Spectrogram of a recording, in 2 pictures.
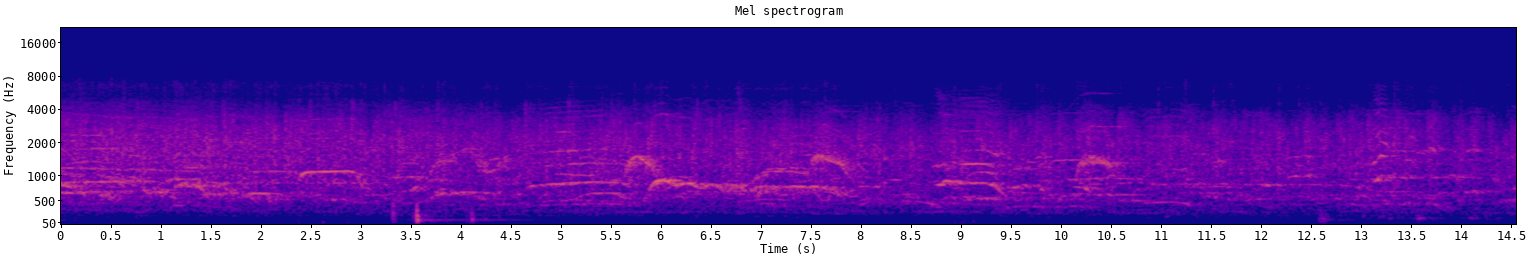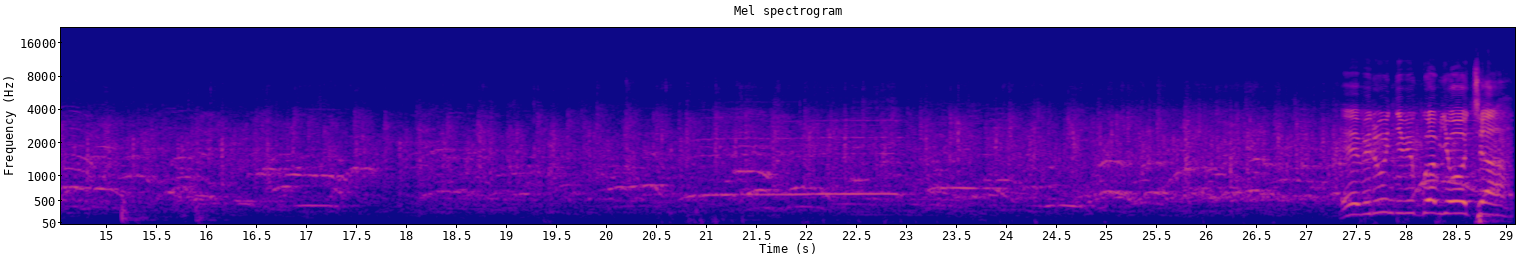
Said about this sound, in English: Give the Lord Jesus a hand clap of praise. Worship him and thank him.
